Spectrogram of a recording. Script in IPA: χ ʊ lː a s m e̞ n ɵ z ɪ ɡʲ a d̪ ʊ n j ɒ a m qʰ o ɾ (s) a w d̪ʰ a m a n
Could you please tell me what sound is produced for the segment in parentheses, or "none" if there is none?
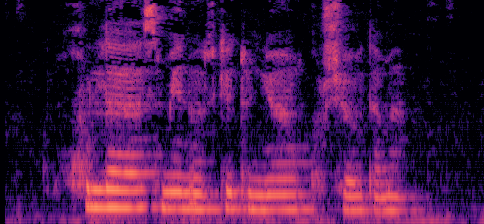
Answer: ʃ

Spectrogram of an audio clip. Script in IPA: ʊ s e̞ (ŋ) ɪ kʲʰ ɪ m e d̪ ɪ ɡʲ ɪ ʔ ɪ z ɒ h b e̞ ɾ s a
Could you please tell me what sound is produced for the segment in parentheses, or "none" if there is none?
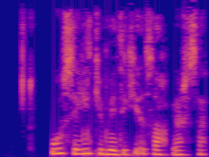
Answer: ŋ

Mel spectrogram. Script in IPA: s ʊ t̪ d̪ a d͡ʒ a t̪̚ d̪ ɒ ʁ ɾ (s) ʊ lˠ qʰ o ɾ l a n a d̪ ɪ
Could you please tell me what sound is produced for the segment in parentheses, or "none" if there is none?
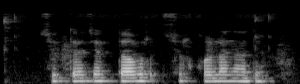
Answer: s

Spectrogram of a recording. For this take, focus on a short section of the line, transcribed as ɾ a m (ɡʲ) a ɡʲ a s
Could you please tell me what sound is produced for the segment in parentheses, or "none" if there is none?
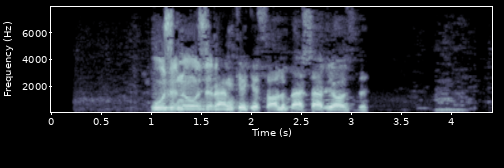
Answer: kʲ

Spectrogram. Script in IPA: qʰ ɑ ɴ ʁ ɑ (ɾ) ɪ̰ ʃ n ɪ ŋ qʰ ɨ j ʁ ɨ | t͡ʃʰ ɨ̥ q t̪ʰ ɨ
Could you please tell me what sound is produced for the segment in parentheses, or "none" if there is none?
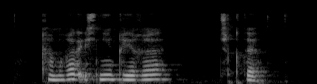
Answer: ɾ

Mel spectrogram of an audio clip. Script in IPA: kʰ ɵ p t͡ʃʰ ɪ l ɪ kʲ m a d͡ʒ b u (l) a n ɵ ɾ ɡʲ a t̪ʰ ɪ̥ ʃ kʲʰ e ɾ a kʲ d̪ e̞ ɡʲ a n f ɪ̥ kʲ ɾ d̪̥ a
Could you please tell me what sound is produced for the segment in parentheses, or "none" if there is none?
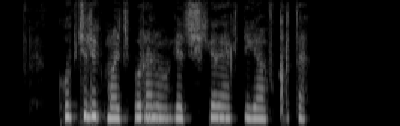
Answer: ɾ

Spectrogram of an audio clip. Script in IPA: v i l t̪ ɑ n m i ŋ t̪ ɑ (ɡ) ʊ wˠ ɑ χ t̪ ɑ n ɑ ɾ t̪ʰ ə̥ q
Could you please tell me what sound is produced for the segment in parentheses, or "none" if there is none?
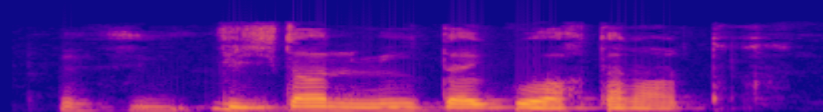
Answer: ɡ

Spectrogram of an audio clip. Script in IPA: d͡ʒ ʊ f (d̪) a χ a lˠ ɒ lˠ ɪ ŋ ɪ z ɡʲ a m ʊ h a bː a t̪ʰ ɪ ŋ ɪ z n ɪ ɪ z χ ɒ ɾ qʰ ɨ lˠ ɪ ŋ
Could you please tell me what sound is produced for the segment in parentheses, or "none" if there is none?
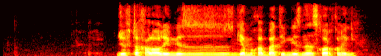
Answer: t̪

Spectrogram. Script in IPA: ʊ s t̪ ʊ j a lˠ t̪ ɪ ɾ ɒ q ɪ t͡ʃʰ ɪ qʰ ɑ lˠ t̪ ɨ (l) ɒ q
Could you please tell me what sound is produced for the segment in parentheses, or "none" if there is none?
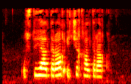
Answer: ɾ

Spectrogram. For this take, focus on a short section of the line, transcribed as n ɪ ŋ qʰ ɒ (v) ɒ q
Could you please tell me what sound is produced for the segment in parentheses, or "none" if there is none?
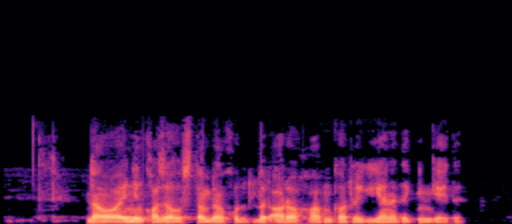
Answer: z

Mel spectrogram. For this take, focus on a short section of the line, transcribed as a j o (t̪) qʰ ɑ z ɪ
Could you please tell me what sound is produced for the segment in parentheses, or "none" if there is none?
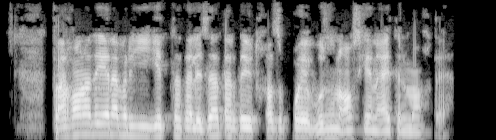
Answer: t̪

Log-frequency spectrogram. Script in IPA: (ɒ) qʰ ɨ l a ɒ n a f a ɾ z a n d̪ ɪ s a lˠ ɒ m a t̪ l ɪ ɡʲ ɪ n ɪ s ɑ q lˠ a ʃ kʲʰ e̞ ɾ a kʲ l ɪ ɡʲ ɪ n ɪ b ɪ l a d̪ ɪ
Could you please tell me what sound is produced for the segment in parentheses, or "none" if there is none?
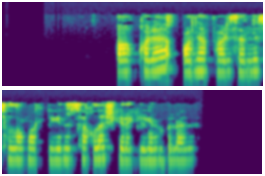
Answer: ɒ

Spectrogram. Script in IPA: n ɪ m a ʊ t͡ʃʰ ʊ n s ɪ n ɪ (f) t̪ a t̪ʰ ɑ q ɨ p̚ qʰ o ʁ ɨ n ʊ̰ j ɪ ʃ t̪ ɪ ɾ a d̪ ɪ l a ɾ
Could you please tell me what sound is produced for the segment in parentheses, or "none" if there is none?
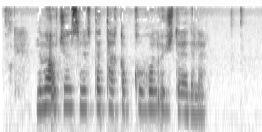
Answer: f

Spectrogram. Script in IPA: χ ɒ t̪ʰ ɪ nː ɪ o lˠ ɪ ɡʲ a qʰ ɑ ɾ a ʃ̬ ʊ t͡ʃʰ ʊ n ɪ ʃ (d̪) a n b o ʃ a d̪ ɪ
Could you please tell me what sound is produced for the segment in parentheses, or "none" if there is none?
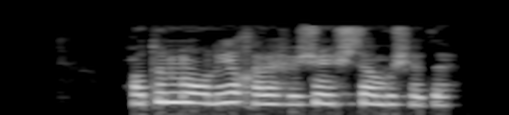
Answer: t̪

